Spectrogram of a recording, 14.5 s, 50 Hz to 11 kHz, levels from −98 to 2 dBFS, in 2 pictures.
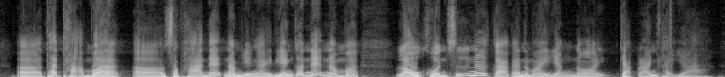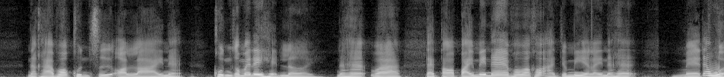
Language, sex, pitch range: Thai, male, 155-205 Hz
